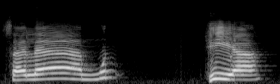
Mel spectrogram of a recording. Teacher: hendaklah dibaca dengan nyata tanpa didengungkan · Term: izhar halqi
